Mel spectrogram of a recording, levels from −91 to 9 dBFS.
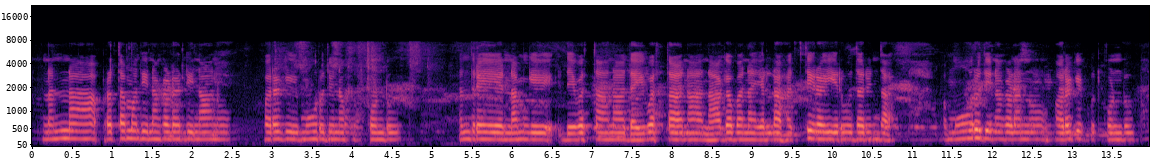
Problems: background sounds at intervals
